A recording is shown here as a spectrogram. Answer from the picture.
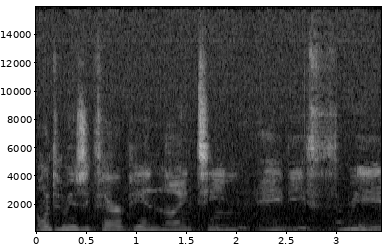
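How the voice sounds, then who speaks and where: A man with a Canadian accent speaks in a high voice with fairly even intonation over noticeable background noise. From eastern Canada. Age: 60s. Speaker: folk singer-songwriter. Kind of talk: radio interview. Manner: casual, with frequent fillers and repetitions.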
